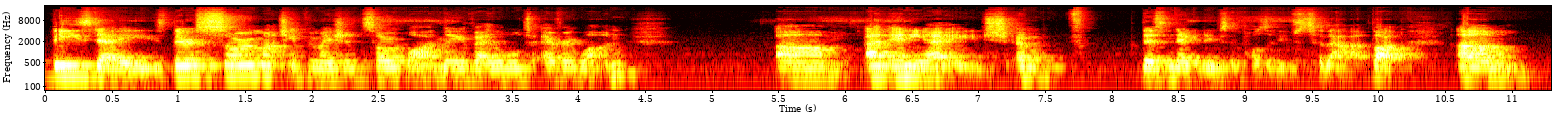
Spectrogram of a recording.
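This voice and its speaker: Woman, thirties, lowish voice, blunt and sweary, casual podcast chat, roomy echo, faint hiss. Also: flat delivery, a little slow. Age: 30s. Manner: blunt, swears freely, laughs often. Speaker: podcast co-host, business owner. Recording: echoey room with faint noise.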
